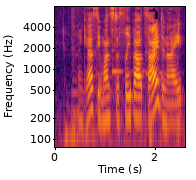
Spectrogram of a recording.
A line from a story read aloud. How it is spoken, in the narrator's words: Sophia mumbled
